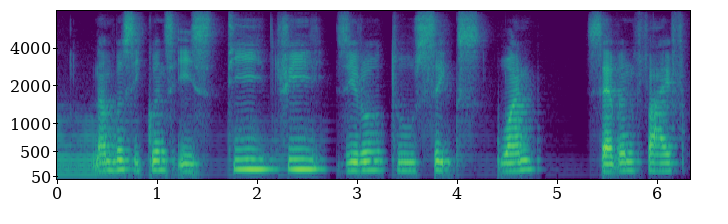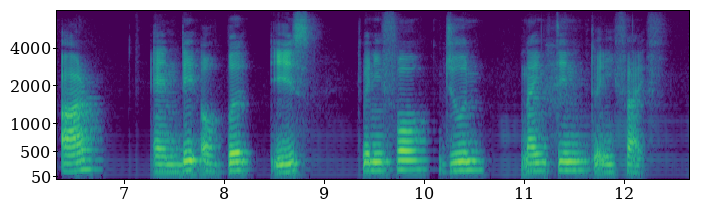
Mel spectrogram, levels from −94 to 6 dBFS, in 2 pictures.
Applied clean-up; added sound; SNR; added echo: neural mask model RNNoise.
